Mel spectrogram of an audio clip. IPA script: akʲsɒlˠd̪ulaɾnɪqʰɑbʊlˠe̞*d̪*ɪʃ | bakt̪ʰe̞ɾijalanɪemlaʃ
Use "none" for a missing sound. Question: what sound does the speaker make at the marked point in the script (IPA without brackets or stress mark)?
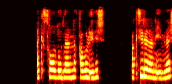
t̪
